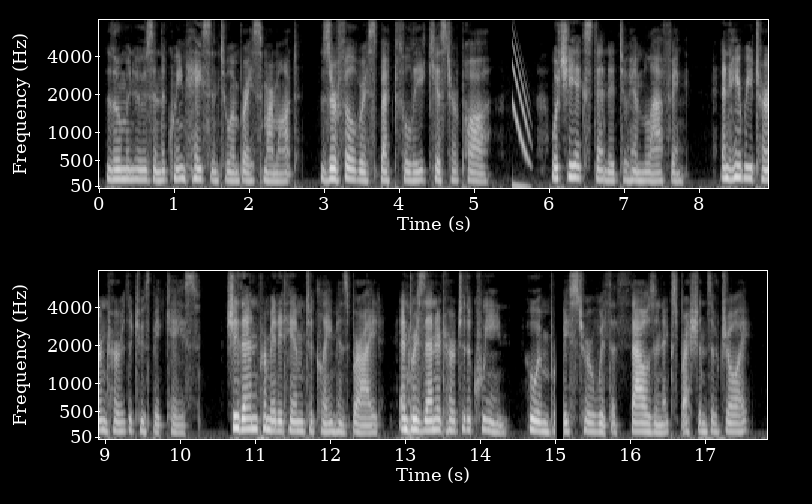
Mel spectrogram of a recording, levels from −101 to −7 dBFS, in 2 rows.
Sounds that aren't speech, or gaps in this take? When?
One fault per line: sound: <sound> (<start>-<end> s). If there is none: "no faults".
sound: chirp (5.5-5.8 s)
sound: dropout (15.0-15.1 s)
